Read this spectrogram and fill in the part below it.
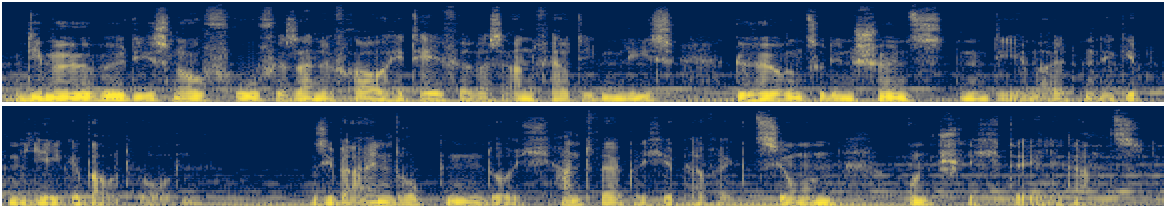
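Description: Low-pitched man narrating a documentary over music. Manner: measured, factual.

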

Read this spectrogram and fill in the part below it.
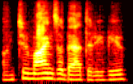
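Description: A man with a low voice talking slowly and casually at his workbench, with many pauses and hesitations. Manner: slow, relaxed, with many hesitations. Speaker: phone repair channel host. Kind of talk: casual talk to camera while working. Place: workbench by a highway.

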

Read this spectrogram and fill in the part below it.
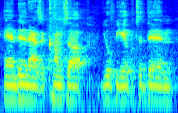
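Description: A middle-aged man hosting a gardening channel, giving a relaxed, chatty how-to demonstration with jokey asides in a home kitchen. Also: low-pitched, moderate pace, slight background noise.

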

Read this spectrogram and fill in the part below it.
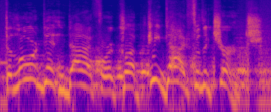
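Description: Older man preaching a sermon from the pulpit, high and animated, with room echo behind him. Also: faint music behind. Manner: impassioned, rising to near-shouts, dropping low and slow. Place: church auditorium. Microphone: pulpit mic, wide far camera. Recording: echoey hall with long reverb.

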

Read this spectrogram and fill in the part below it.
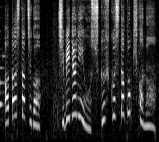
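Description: A woman playing a gentle, thoughtful young adventurer in an anime video game, soft-spoken and inquisitive. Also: very high-pitched, very animated, a little fast, a little hiss or hum.

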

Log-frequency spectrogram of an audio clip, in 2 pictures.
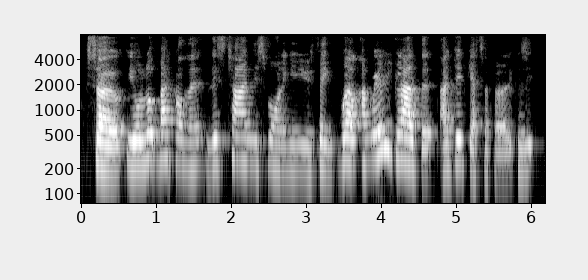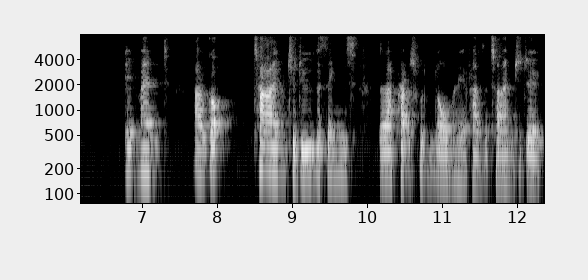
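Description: A woman's voice: lowish voice, moderate pace, creaky, pushed and bright, rough recording. A middle-aged woman from England with an English accent, chatting and telling anecdotes as a host in a rambling, chuckling way. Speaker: host of a live story session. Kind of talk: casual chat and personal anecdotes. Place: living room, indoors.

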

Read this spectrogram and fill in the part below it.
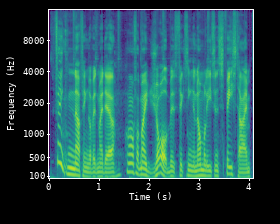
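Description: A man's voice: fairly low pitch, big pitch swings, brisk, dry recording, soft background music. A man voicing a fussy, courteous male pony scientist, wordy and pompous, in a cartoon comic dub. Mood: assured.

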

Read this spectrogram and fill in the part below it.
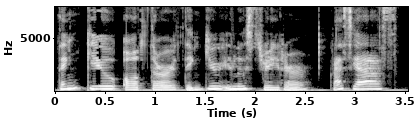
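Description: A woman reading aloud to young children as a storybook host, in a gentle, encouraging, sing-song manner. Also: a little high, unhurried.

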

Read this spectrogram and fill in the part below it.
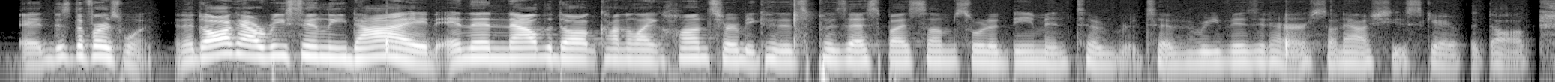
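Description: A young man livestreaming a casual reaction, bantering playfully with chat in slangy, informal speech. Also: high voice. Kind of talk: casual reaction stream commentary. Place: indoor room at a streaming setup. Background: faint background music.

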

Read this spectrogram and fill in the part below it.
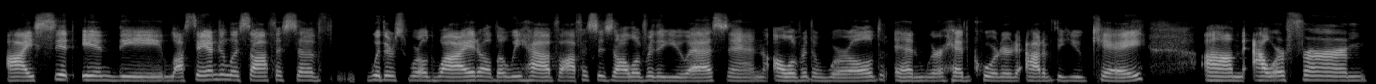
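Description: Slow, measured middle-aged woman with a bright voice. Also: on the low side, little pitch movement, gravelly, dry recording, rough recording. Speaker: lawyer, panelist. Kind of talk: panel self-introduction. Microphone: headset on video call.

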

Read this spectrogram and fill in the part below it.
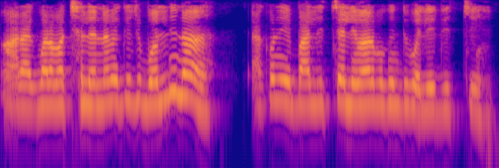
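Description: Woman playing a shrill-pitched, sharp-tongued village wife. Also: steady tone, rapid-fire. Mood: quarrelsome. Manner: mocking, quarrelsome. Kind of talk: comic cartoon dialogue.

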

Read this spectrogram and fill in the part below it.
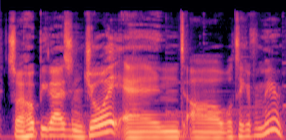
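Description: Male game-guide narrator, average pitch, informal and playful direct address, music underneath. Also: big pitch swings, moderate pace, dark tone. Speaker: gaming video host. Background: background music.

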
